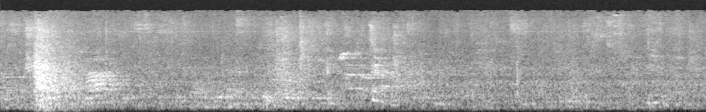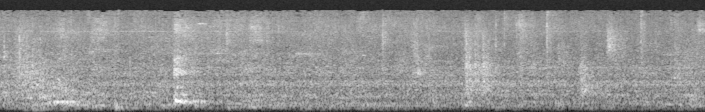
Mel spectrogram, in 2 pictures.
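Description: A woman speaks calmly into a microphone, heard over loudspeakers in a large echoing hall.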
